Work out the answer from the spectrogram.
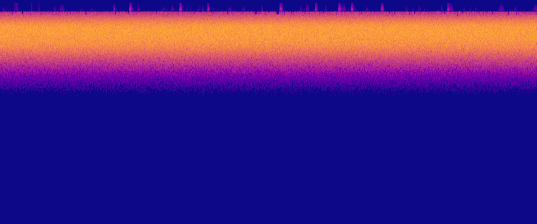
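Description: Steady high-pitched hiss, like cicadas, with no breaks: a simulated cicada-like tinnitus sound.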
